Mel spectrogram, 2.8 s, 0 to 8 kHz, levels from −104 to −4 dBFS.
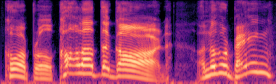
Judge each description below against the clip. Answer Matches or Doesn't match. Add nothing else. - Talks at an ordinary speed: Matches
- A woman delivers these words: Doesn't match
